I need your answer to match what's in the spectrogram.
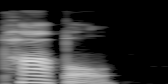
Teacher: It came in from French with its original ah sound.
